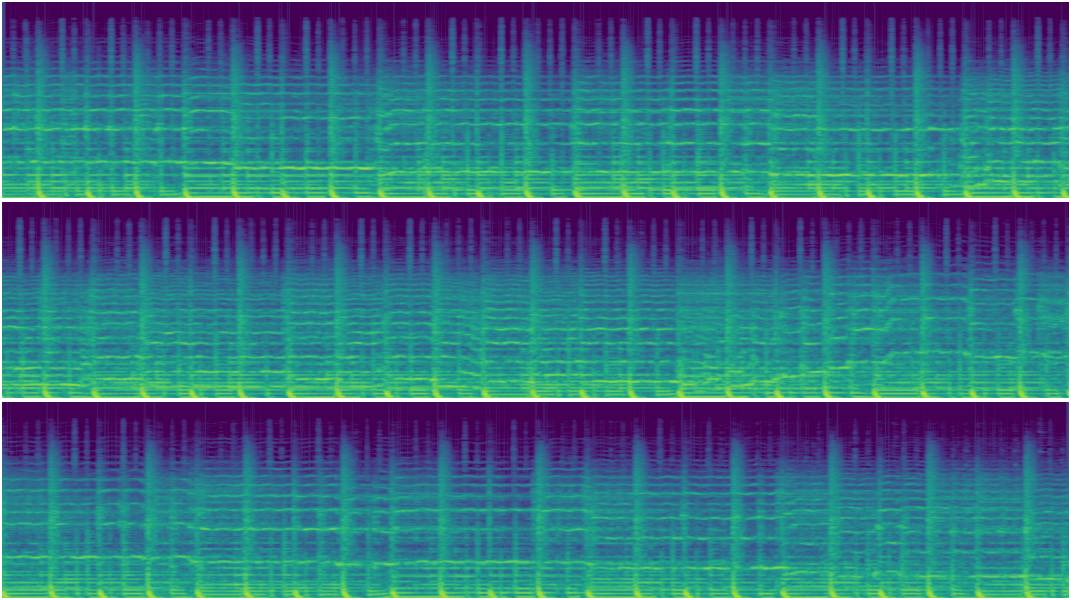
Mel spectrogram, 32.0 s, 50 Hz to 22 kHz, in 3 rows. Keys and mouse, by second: 0.3 middle click, 2.0 middle click, 2.5 middle click, 3.1 middle click, 4.4 middle click, 4.7 middle click, 8.0 middle click, 8.5 middle click, 8.9 middle click, 9.4 middle click, 9.8 middle click, 11.4 right click, 11.8 right click, 12.3 middle click, 12.8 middle click, 13.9 right click, 19.9 middle click, 20.4 middle click, 31.2 middle click.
